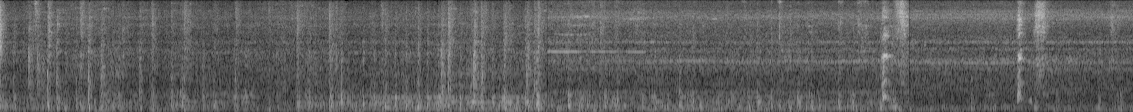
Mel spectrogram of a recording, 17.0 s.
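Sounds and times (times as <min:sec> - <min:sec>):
wheels clattering over rail joints: 0:00.0 - 0:13.7
rumble of train wheels on rails: 0:00.0 - 0:17.0.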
